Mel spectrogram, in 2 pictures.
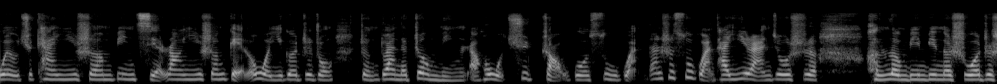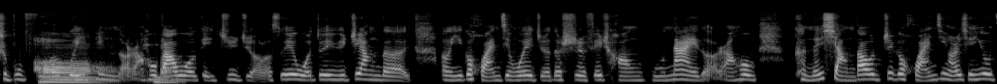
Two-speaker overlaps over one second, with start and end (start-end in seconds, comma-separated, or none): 10.3-11.8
